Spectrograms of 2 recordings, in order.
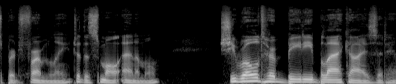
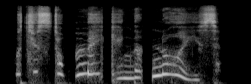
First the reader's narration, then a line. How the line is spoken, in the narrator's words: came a whisper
